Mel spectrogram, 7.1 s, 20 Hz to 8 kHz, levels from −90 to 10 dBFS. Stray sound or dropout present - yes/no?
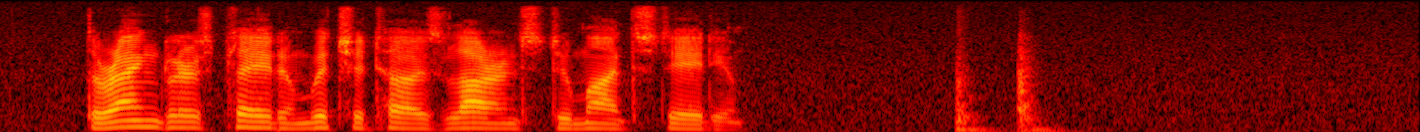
yes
